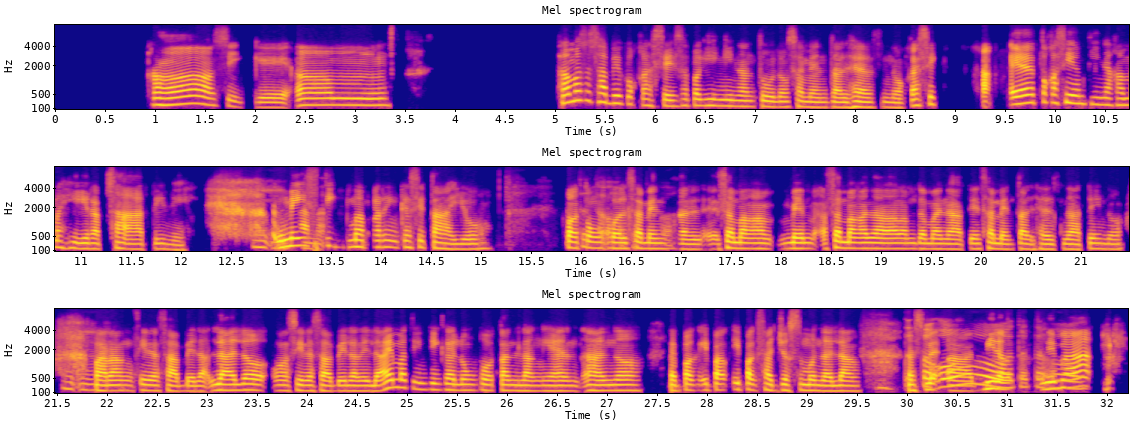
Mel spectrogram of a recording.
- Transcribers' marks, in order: tsk
- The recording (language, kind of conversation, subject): Filipino, unstructured, Ano ang masasabi mo tungkol sa paghingi ng tulong para sa kalusugang pangkaisipan?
